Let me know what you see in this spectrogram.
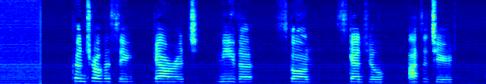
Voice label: stowmarket suffolk female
